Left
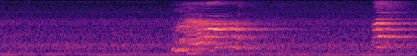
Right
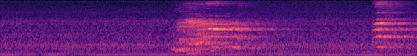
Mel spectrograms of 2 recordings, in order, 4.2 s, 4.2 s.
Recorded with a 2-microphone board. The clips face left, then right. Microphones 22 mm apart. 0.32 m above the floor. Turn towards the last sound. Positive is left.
turn(degrees=30)  # may be behind; listen again after turning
